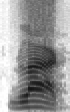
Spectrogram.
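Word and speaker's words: black: এর উচ্চারণ হবে না সি এর পরে যদি কে থাকে তাহলে সি এর উচ্চারণ হবে না। এক নম্বর লিখলাম আমি ব্লাক।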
